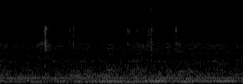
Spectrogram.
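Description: Steel hair-cutting scissors snipping through short hair held against a comb: a series of short, crisp snips, the sharpest about half a second in.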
